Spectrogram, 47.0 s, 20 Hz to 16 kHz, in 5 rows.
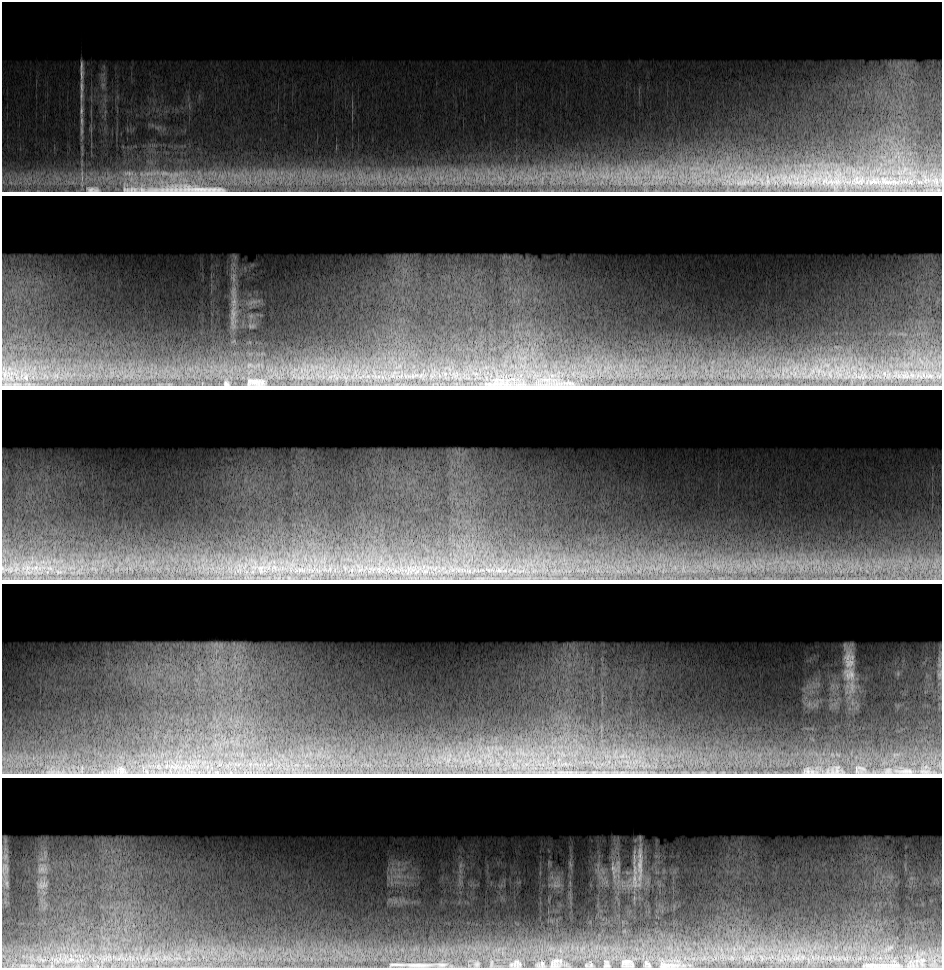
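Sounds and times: vehicles passing: 0:00.0 - 0:47.0.

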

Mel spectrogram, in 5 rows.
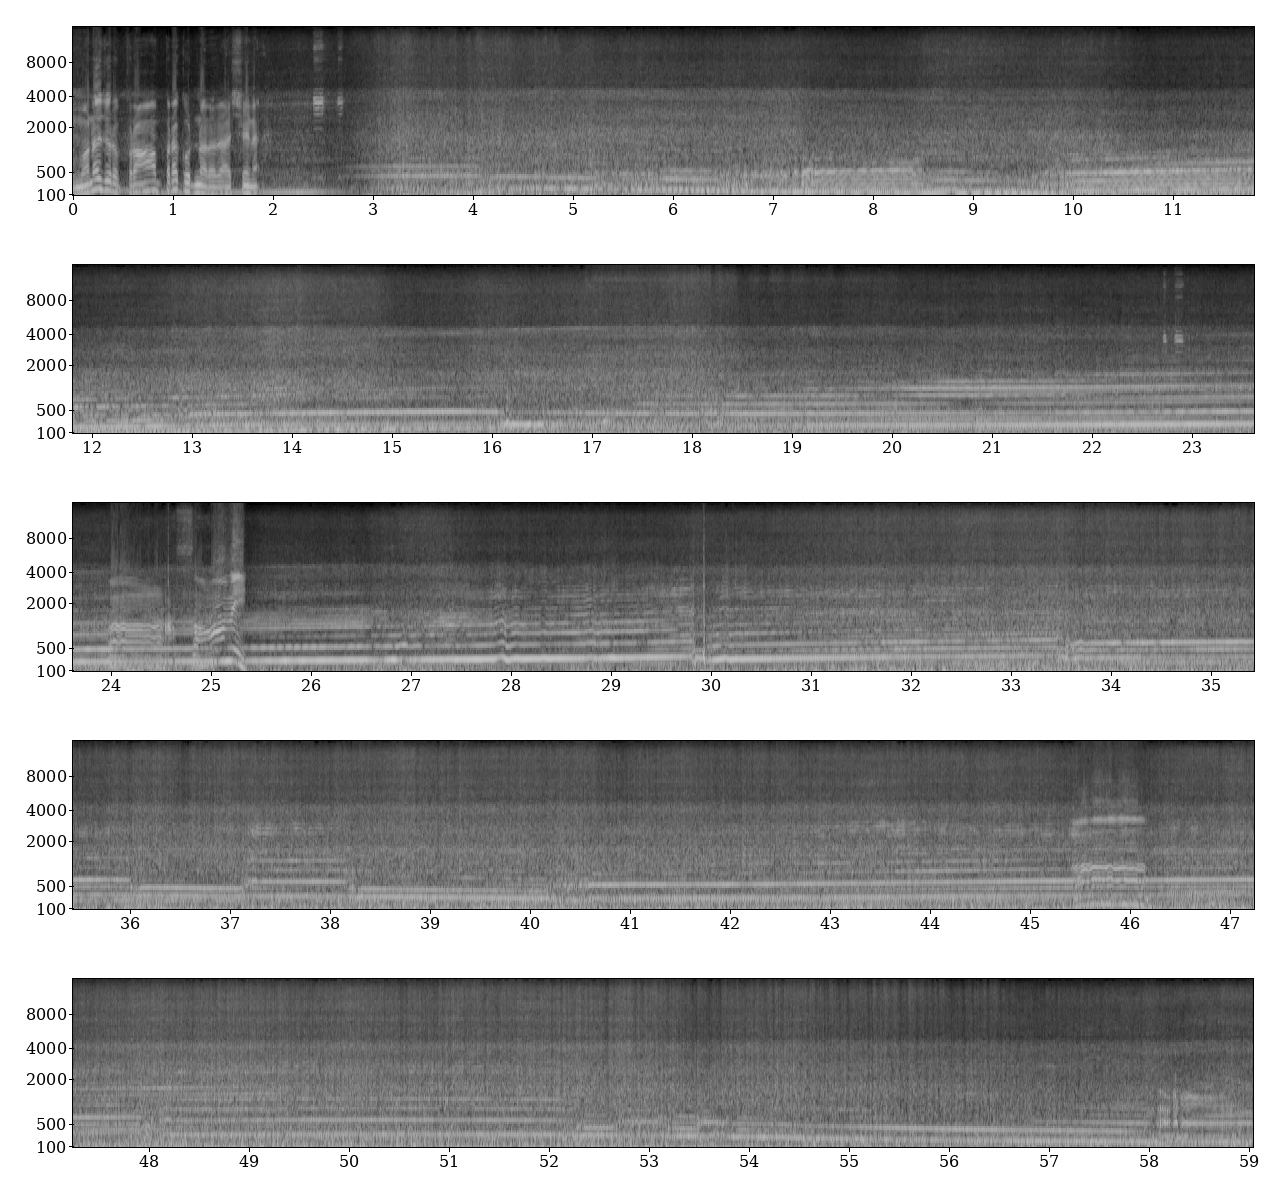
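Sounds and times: motorcycle engine accelerating: 0:02.0 - 0:59.0.

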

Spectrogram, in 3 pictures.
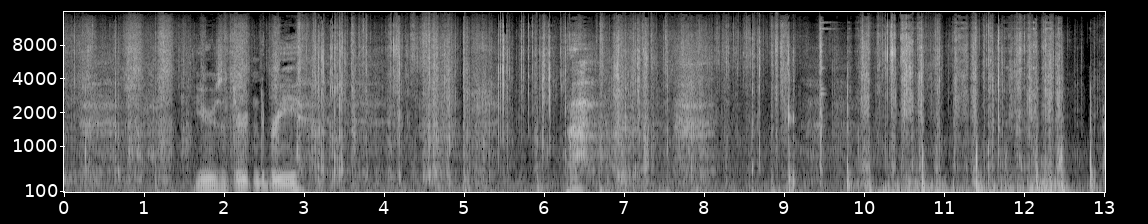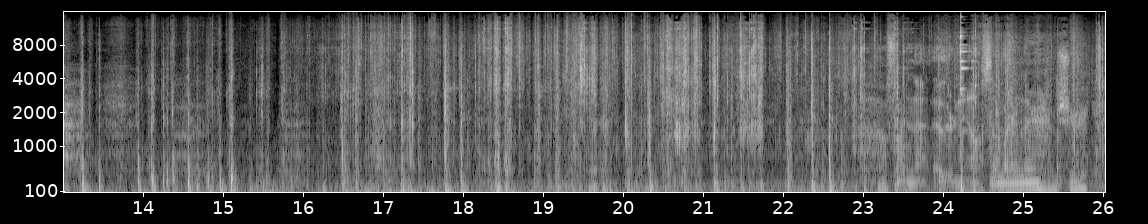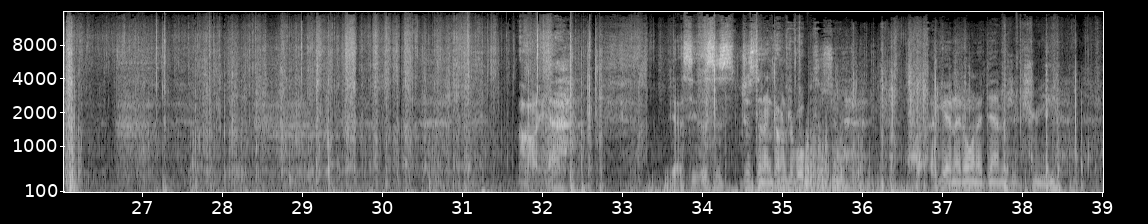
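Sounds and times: dirt being scraped by hands: 0:00.0 - 0:09.2, 0:09.8 - 0:12.6, 0:14.0 - 0:39.0.

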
